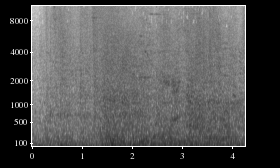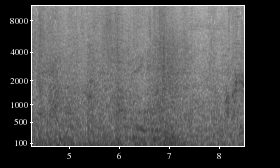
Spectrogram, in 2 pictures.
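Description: Game spell effects whoosh and explode in a busy fight.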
